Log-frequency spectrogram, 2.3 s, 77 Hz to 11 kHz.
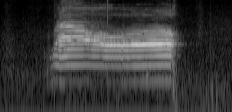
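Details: Indoors, a jealous 12-year-old black cat, Beni-chan, presses against someone's legs wanting attention like the 19-year-old elder cat gets; a single sustained, even meow lasting just over a second, rich in harmonics.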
